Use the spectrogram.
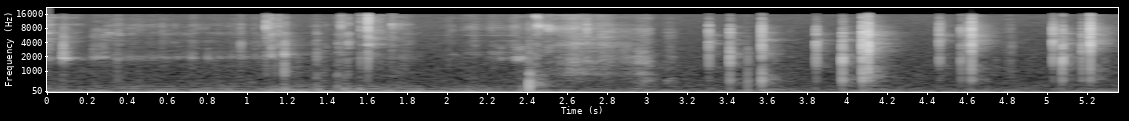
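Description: A small pink-painted wooden toy eyeshadow case is opened and then closed while long acrylic nails tap and scratch its wells and back. The result is a loose, irregular run of sharp, bright clicks and dry scratching over a steady low hum.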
